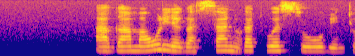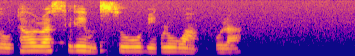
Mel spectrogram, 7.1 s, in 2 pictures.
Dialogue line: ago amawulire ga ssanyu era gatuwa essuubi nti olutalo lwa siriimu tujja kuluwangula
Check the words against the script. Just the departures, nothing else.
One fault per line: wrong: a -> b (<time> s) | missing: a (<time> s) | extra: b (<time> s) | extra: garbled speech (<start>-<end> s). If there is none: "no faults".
missing: era (2.4 s)
wrong: tujja -> essuubi (4.6 s)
